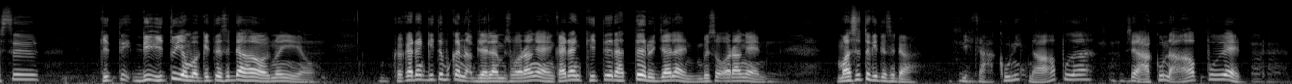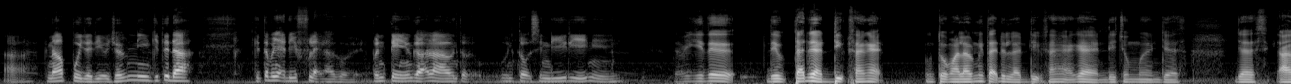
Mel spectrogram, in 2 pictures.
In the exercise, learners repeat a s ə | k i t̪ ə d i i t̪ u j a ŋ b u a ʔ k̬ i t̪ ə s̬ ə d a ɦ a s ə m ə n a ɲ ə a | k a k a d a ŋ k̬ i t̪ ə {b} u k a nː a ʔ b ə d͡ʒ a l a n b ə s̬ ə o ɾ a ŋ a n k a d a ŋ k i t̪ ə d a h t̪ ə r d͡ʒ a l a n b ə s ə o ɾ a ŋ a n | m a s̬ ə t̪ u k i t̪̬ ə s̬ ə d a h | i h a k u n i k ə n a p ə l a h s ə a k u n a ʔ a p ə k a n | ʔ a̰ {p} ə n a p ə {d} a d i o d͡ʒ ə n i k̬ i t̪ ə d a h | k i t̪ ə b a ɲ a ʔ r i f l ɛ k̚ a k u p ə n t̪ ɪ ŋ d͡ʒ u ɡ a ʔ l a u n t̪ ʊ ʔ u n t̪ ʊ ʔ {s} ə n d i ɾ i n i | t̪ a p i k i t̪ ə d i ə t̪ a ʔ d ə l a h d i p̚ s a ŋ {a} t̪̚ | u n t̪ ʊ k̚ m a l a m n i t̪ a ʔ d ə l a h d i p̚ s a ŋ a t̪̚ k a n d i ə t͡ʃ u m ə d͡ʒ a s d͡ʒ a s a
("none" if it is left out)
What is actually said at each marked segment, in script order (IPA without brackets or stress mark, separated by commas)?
b, k, d͡ʒ, s, a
